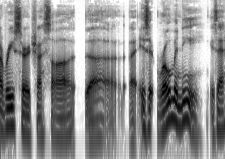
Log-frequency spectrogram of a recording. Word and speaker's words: Romany: And from my research, I saw, is it Romany? Is that how you pronounce it? Yeah, Romany?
